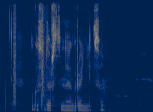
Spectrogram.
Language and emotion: Russian, neutral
